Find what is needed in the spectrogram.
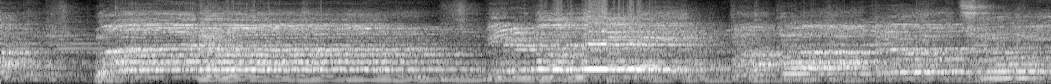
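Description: Live Christian worship song sung in Nepali: a male lead voice with backing singers over acoustic guitar, electric guitar and keyboard, holding long sung notes. The sound dips briefly just before a second in, then the full band comes back in.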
